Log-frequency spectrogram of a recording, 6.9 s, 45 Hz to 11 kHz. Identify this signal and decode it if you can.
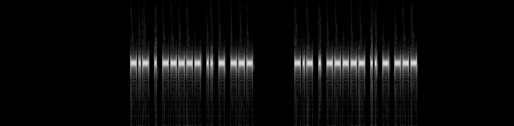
Morse code, heard as a keyed tone, about 47 wpm, 700 Hz. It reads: KE0ITO KE0ITO
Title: USA Call Signs - 6 Characters - Repeated 2x - 45wpm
